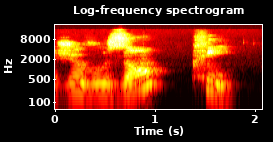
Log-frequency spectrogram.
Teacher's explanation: S between two vowels, even if it's in separate words, is pronounced like Z. So you link them together.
